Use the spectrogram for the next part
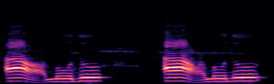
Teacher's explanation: حمزہ کے الف کے اوپر زبر آ گئی ہے، حمزہ بن گئی ہے، حمزہ کو ہم نے عین کے ساتھ ملانا ہے اور عین کو آپ نے حلق کے درمیان والے حصے سے ادا کرنا ہے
